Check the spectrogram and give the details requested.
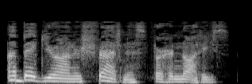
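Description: A man's voice: mid-range voice, lively intonation, a little fast, breathy edge, no room sound, lo-fi sound, pitched above the performer's own voice. A man reading an audiobook voices a toothless old countrywoman who talks in a folksy old-fashioned dialect. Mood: fawning. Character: old toothless rustic tomato woman, wheedling.

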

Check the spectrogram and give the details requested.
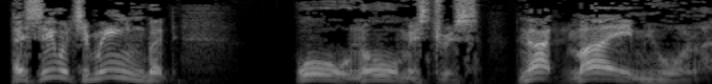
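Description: A man voicing a gossipy, rambling rustic gatekeeper with folksy country speech, high and lively. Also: a little slow, slightly rough, no room sound, heavily acted. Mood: eager. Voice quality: folksy dialect, rambling and eager.

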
